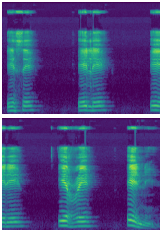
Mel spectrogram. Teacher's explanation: Tenemos los alveolares. Se producen con desplazamiento del ápice de la lengua hacia la zona alveolar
